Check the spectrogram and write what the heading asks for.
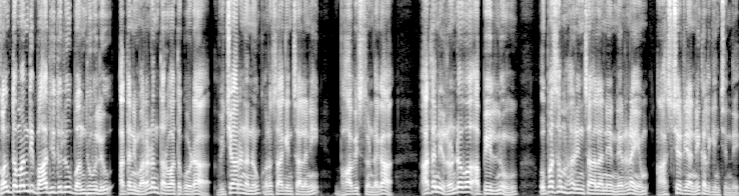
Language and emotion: Telugu, neutral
